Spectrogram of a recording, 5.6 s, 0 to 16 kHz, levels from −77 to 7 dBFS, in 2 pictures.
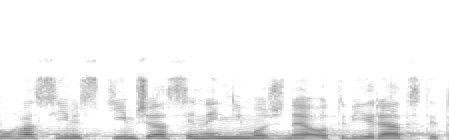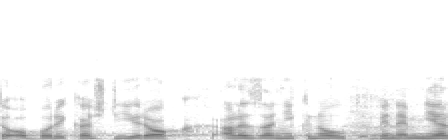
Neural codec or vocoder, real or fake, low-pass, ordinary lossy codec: none; real; 7.2 kHz; Opus, 24 kbps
